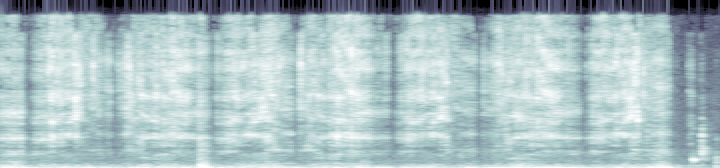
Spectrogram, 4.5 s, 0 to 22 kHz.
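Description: A Ganzo knife with 440C steel blade is stroked repeatedly across a fine-grit lapped Gritomatic silicon carbide benchstone, giving a steady close rasping scrape in even back-and-forth passes, with no talk.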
